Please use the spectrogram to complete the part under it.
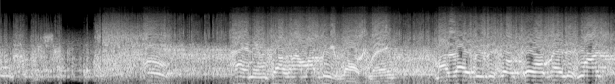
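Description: Warbling, chirping tones sound loudly from a radio loudspeaker.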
